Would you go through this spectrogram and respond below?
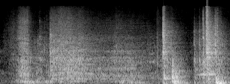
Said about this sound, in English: Meanwhile, the crone nodded encouragingly. Mm-hmm. and stepped back to open her door wide.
